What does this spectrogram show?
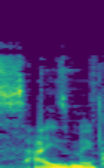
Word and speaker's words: seismic: affect us okay so that's seismic activity it's pronounced seismic right seismic okay and uh because of all this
